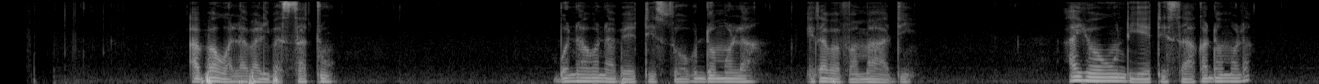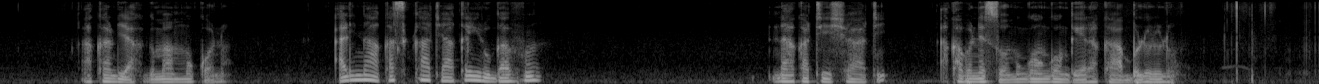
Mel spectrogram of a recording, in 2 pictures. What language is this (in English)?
Soga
